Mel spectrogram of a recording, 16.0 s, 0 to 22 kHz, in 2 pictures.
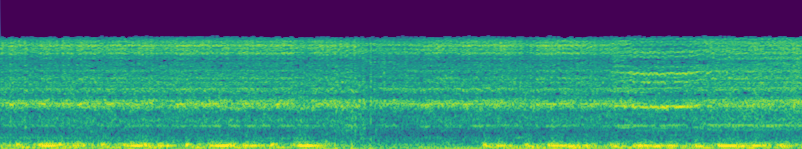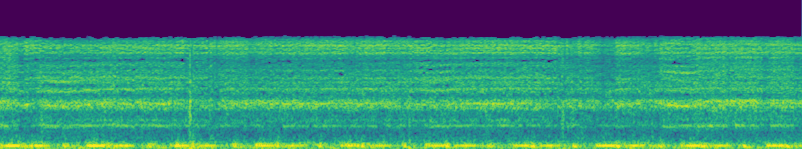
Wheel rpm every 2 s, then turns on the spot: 170, 170, 170, 170, 170, 170, 170, 170.
none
